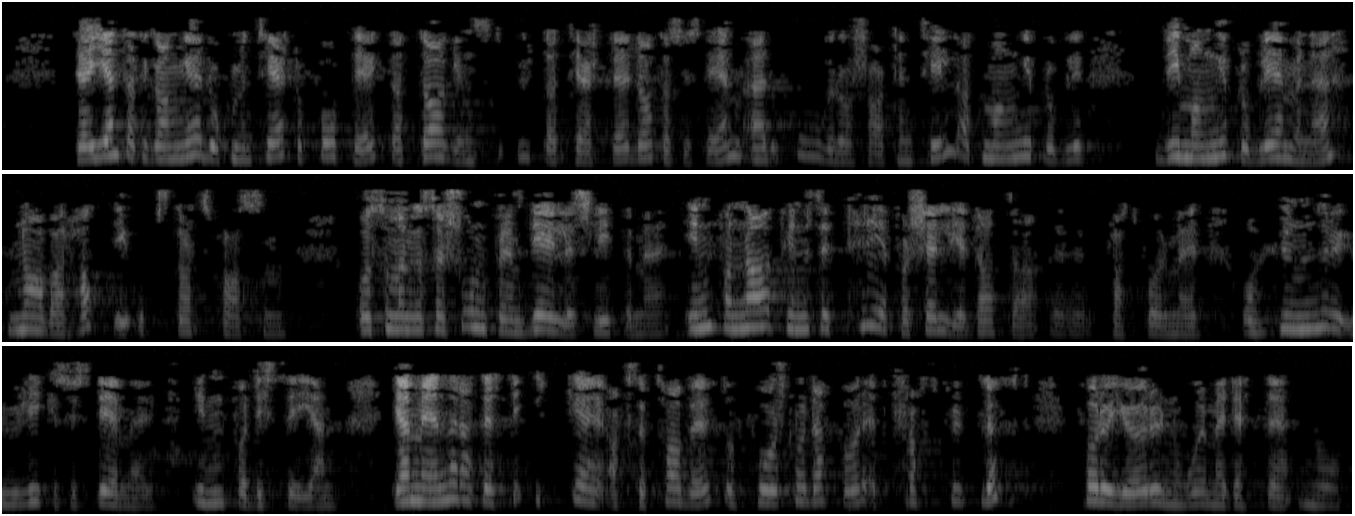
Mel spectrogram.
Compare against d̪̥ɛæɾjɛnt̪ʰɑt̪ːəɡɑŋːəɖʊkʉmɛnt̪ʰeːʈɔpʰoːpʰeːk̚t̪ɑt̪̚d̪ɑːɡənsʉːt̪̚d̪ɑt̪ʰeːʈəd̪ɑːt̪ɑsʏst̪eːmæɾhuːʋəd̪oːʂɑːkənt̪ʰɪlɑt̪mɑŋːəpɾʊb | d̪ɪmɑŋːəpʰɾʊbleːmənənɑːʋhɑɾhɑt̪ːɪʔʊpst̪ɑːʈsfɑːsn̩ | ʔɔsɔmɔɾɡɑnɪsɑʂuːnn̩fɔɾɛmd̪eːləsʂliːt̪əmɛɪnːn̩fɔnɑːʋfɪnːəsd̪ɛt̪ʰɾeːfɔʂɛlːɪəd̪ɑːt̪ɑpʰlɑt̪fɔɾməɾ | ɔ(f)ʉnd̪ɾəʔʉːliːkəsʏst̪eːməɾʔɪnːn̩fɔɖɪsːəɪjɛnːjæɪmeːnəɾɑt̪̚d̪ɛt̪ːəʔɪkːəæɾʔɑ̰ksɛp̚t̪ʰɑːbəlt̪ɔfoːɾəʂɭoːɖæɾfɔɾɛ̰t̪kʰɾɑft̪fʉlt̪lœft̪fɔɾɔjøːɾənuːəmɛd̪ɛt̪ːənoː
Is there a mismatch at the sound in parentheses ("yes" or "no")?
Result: yes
